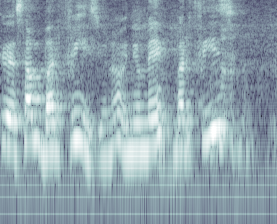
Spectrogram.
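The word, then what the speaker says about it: बर्फ़ी: burfis, when you make burfis. And please don't say barfi, okay? That has a different meaning.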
